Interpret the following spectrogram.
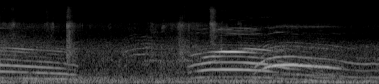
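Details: Two cats, a tom and a ginger, exchange loud meows before eating together. A falling meow fades out, then after a pause come overlapping meows with bending pitch, set against a soft background hiss.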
